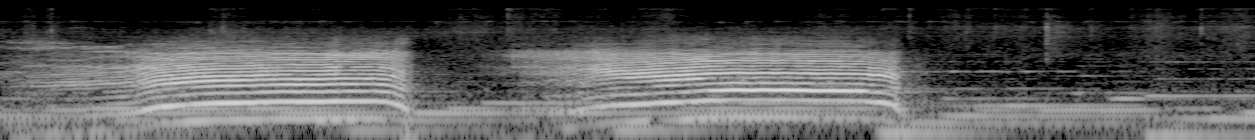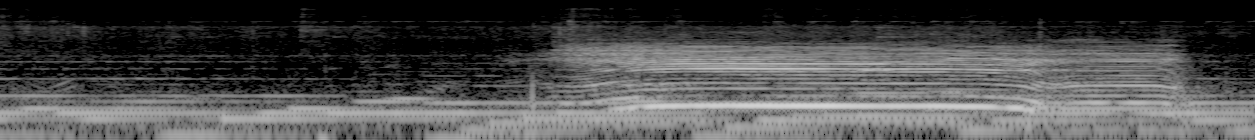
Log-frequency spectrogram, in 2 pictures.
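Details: Free-roaming tame cow in a field calling its herd mates to return to the pen; three long, drawn-out moos, the first two back to back, then a pause with faint low background noise before a third sustained, slightly wavering moo.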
